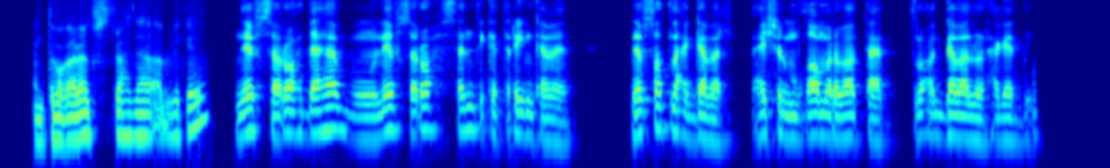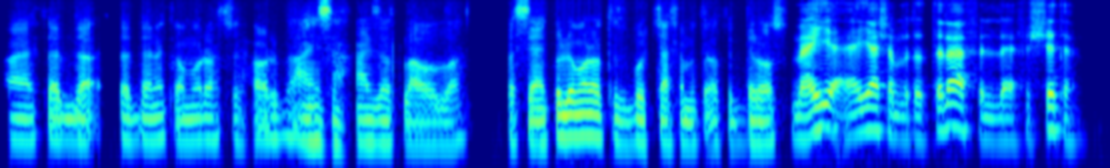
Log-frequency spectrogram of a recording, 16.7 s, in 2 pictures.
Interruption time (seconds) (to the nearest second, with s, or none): none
